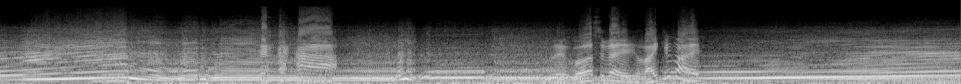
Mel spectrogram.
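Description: A loud Honda Hornet 900 motorcycle engine revs repeatedly through a large horn-style exhaust, pitch sweeping up and down in sharp bursts, with someone talking over it close by.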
